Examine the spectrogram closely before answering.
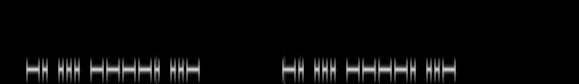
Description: Morse code, heard as a keyed tone, about 32 wpm, 700 Hz. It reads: NS9U NS9U
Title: USA Call Signs - 4 Characters - Repeated 2x - 30wpm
